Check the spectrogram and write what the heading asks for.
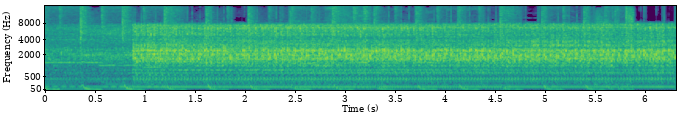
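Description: Vehicle engine running loudly and steadily, coming in suddenly about a second in, over music with a thumping bass beat that stops near the end.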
